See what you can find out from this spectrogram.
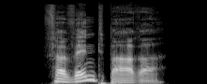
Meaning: inflection of verwendbar: 1. strong/mixed nominative masculine singular 2. strong genitive/dative feminine singular 3. strong genitive plural
- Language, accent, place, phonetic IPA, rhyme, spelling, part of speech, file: German, Germany, Berlin, [fɛɐ̯ˈvɛntbaːʁɐ], -ɛntbaːʁɐ, verwendbarer, adjective, De-verwendbarer.ogg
